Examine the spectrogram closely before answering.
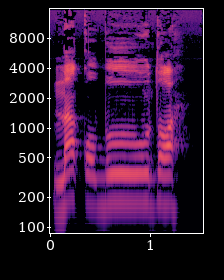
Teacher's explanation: the rule qalqala, the bouncing, the echoing sound.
